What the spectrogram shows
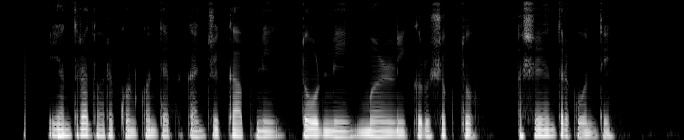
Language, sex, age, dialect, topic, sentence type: Marathi, male, 18-24, Northern Konkan, agriculture, question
